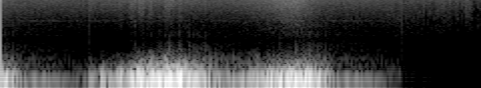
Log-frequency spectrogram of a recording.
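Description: Closing sting of the logo animation: two deep, low bass pulses about two thirds of a second apart, then the sound cuts off just before the end.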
